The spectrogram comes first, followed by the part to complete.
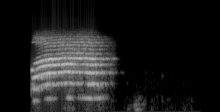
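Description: A cat meowing once, a single call about a second long with a fairly level pitch, coming through a video call.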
